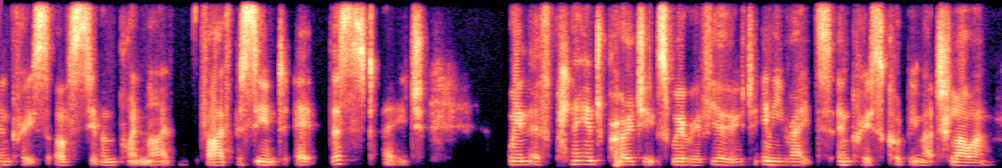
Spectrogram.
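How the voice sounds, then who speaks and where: Soft-spoken and monotone, a woman talks in a very deep, low voice at a fairly slow pace with flat intonation and a dry, close sound with no echo. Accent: New Zealand. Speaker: member of the public addressing council. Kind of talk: public submission at council meeting.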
